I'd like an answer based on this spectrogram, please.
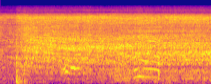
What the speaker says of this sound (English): Turn the vacuum off and say goodbye.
